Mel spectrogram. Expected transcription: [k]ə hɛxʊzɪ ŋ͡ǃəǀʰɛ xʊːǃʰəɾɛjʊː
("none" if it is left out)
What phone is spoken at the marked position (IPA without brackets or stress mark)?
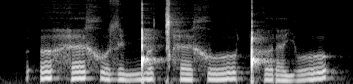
ʔ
